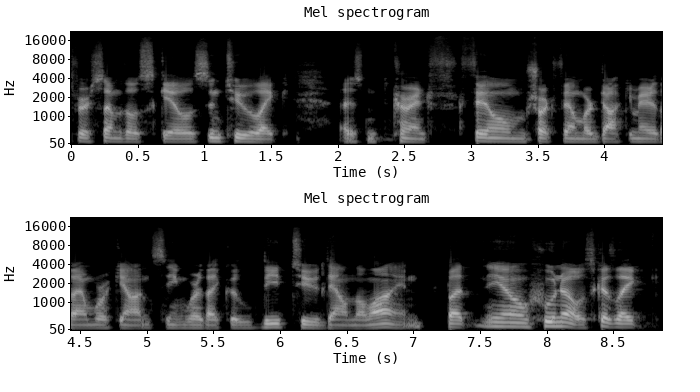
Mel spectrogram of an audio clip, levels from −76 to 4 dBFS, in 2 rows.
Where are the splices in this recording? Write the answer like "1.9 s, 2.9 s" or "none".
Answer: 2.9 s, 5.0 s, 7.1 s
